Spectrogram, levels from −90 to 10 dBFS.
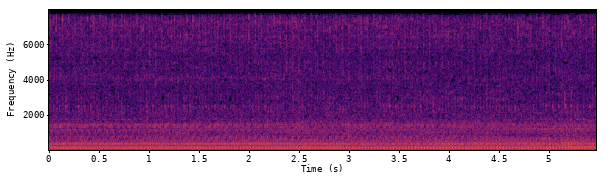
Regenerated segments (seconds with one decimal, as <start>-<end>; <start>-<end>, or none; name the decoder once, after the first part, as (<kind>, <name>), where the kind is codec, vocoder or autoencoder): none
